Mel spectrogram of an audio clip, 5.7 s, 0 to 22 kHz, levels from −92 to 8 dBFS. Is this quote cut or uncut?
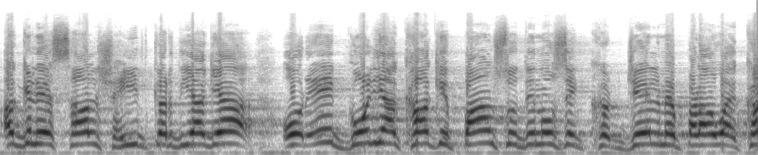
uncut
